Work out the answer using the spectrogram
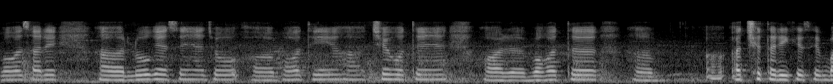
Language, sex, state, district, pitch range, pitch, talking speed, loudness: Hindi, female, Bihar, Jahanabad, 205-225 Hz, 220 Hz, 150 wpm, -25 LUFS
